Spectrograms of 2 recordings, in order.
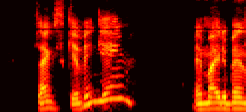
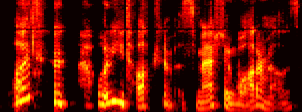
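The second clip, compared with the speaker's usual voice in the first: high, laughing disbelief; real bewilderment; 9 semitones higher, faster than usual. Real, not acted. Co-host reacts to an odd watermelon story, bewildered and laughing. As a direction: blurt it out, baffled and amused. Baffled by co-host's watermelon remark.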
